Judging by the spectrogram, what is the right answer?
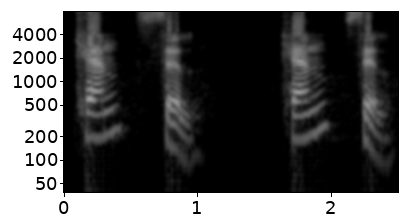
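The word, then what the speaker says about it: cancel: কেন সি হবে? কারণ সির পর আবার কিন্তু ই আছে, EIY, এই তিনটা লেটার একটা আছে, তার মানে পরবর্তী সির উচ্চারণ কী হবে আমাদের? সি হবে। তাহলে এটা উচ্চারণ লেখা কী হবে আমাদের? ক্যান সেল, এমন হবে।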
